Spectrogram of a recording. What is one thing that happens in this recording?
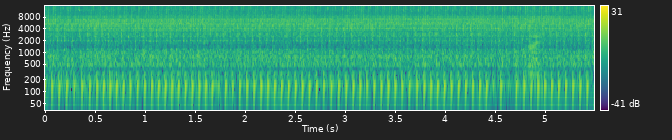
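An engine idles close by with a fast, steady, low thumping.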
